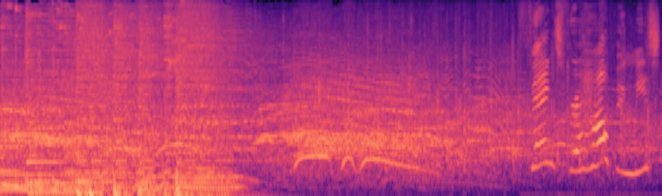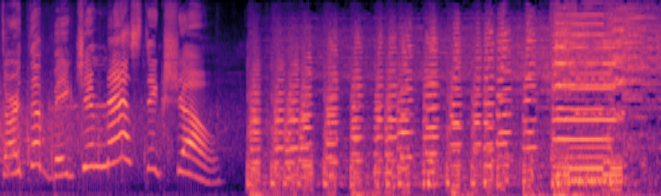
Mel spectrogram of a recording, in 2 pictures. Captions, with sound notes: [cheering] Thanks for helping me start the big gymnastics show! [trumpet playing]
